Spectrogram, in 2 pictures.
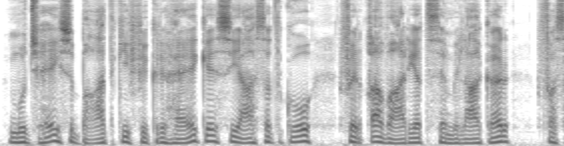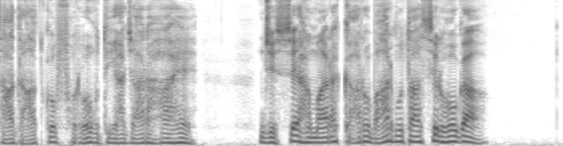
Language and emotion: Urdu, fearful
